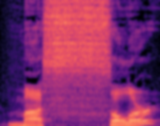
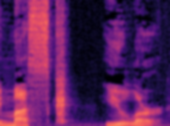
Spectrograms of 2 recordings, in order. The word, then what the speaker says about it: muscular: c so let's go ma soul the c is silent but check this one out muscler we don't say that do we we say musk you ler musk euler so underline that c right there musk you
